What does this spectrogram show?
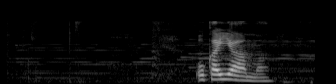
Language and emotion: Russian, neutral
